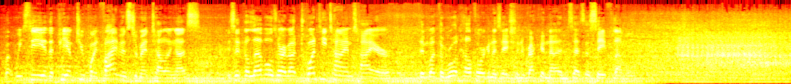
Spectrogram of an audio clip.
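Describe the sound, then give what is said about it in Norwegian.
Busy city traffic on the streets of Delhi rumbles continuously, heard from an open three-wheeled motorized auto-rickshaw amid other rickshaws, cars and buses; engines drone while a person talks over the noise almost the whole time; the roar drops off sharply near the end. “Forurensningen fra de andre rickshawane som konkurrerer om plassen med biler og busser av alle slag, går rett inn i Joshua Aptays apparater”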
